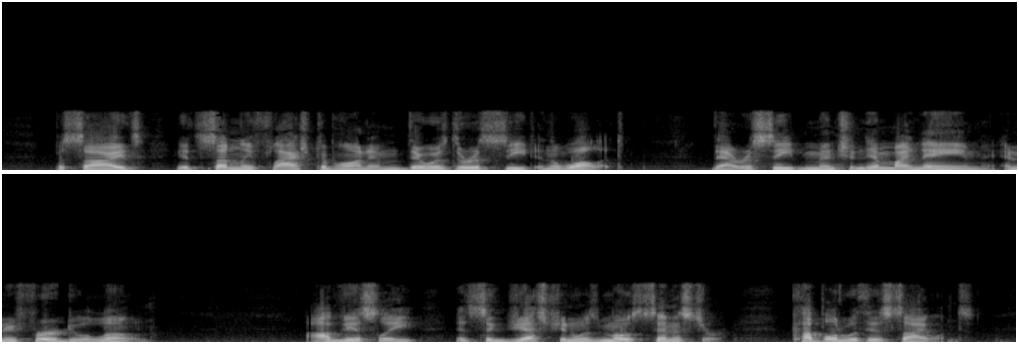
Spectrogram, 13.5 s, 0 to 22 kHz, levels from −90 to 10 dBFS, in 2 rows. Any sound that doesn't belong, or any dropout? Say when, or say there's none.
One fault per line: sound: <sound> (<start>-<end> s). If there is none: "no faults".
no faults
